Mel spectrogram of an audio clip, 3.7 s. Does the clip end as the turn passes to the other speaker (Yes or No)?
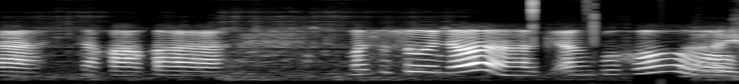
Yes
